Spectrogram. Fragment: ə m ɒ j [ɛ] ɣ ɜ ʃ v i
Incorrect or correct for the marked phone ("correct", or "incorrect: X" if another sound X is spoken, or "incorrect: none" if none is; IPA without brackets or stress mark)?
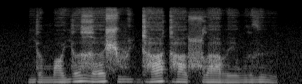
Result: incorrect: ə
